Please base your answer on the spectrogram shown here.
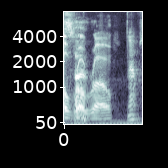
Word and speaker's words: Dororo: Dororo.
